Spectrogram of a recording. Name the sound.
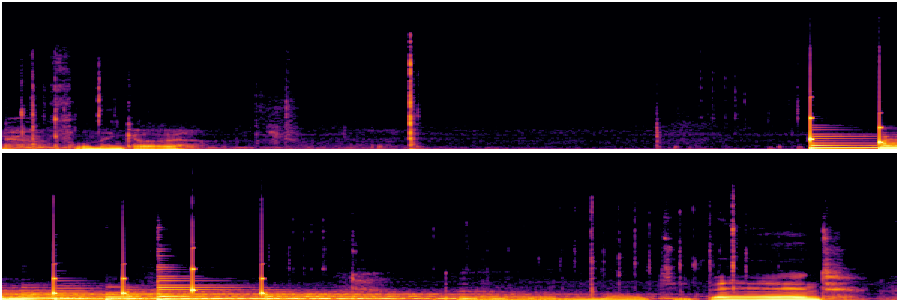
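typing on a computer keyboard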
